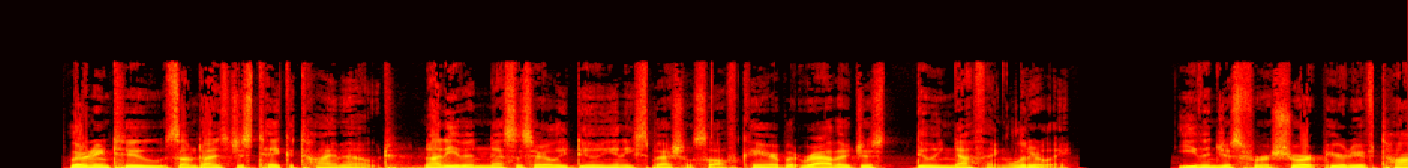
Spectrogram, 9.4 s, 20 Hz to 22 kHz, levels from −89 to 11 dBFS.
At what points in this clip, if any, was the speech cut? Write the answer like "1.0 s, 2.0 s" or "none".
none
